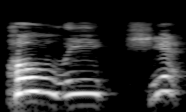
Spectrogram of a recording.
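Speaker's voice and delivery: slow, drawn-out, high and loud gasped exclamation; stunned awe. Real, not acted. Collector seeing his prized Necropotence foil, slow stunned awe. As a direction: let the words fall out in sheer disbelief.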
